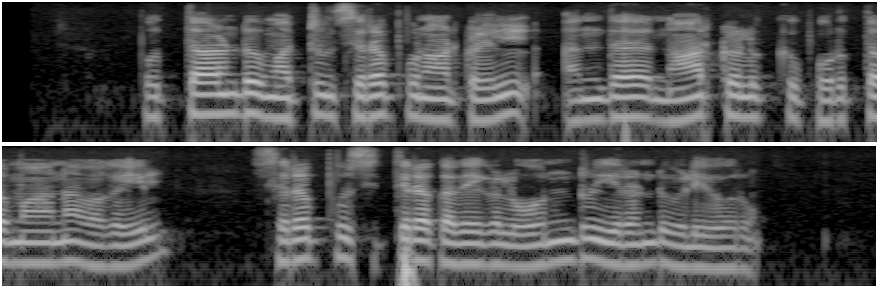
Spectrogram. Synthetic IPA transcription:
pɔt̪ːaːɳɖɯmɐʈrɯmsɪrɐpːɯnaːʈ̚kɐɭɪlʔɐnd̪ɐnaːʈkɐɭɯkːɯpːɔɾɯt̪ːɐmaːnɐʋɐɣɐjɪl | sɪrɐpːɯsɪt̪ːɪɾɐkːɐðɐɪɣɐɭɔndrɯɪɾɐɳɖɯʋɛɭɪʋɐɾɯ̰m

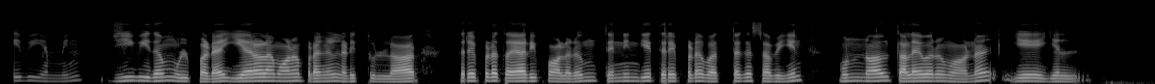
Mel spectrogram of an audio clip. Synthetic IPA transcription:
eːʋijɛmːɪn | d͡ʒiːʋɪðɐmʊɭpɐɽɐeːɾaːɭɐmaːnɐpɐɽɐŋɡɐɭɪlnɐɽɪt̪ːɯɭːaːɾ | t̪ɪɾɐɪpːɐɽɐt̪ɐjaːɾɪpːaːlɐɾɯmt̪ɛnːɪnd̪ɪjɐt̪ːɪɾɐɪpːɐɽɐʋɐt̪ːɐɣɐsɐbɐjɪn | mʊnːaːlt̪ɐlɐɪʋɐɾɯmaːnɐeːjɐl

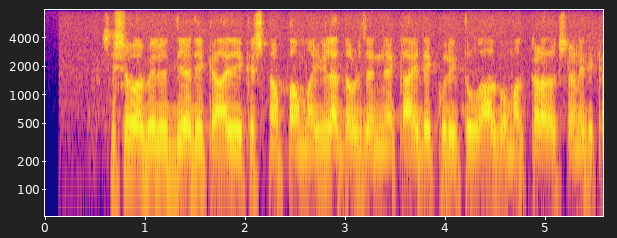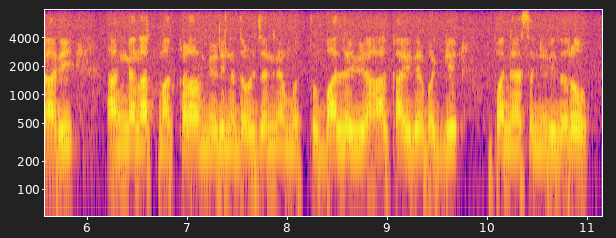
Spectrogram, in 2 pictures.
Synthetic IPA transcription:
ʃiʂuɐbʱiɾud̪ʱːiɐd̪ʱikaːɾikɾiʂɳɐpːɐmɐɦilɐd̪ɐwɾd͡ʒɐnjɐkaːjd̪ekuɾit̪uɦaːɡumɐkːɐɭɐd̪ɐkʂɐɳɐd̪ʱikaːɾi | ɾɐŋɡɐnaːt̪mɐkːɐɭɐmeːɭinɐd̪ɐwɾd͡ʒɐnjɐmɐt̪ːubaːljɐʋiʋɐɦɐkaːjd̪ebɐɡːe̞ | upɐnjaːsɐniːɽid̪ɐɾu

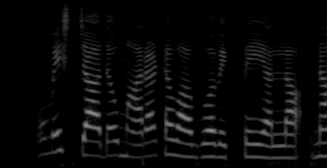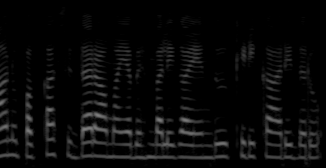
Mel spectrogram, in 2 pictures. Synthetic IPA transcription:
umeːʃd͡ʒaːd̪ɐʋmaːɾaːʈɐʋaːɡuʋɐʋjɐk̚t̪ɛjɐlːɐnaːnupɐkːɐsid̪ʱːɐɾaːmɐjɐbembɐliɡɐe̞nd̪ukʰiɽikaːɾid̪ɐɾu

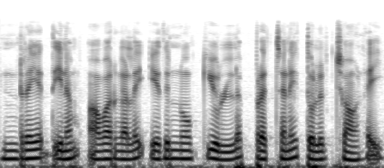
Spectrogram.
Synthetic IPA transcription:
ɪndrɐjɐd̪ɪnɐmɐ̰ʋɐɾɣɐɭɐɪʔɛðɯɾnoːkijɯɭːɐpɪɾɐt͡ʃːɐnɐɪt̪ːɔlɪrt͡ʃaːlɐ̰ɪ

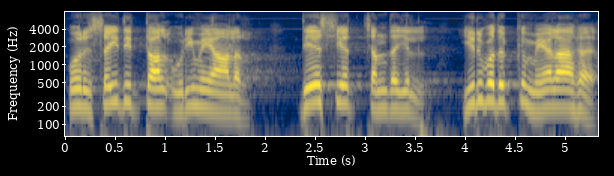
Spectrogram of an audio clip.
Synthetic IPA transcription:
ɔɾɯsɛjðɪt̪ːaːlʊɾɪmɐjaːlɐɾ | d̪eːsɪjɐt͡ʃːɐnd̪ɐjɪl | ɪɾɯbɐðɯkːɯmeːlaːɣɐ

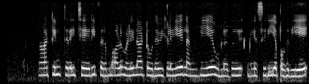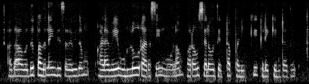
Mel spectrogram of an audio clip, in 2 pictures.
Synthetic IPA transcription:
naːʈːɪnt̪ɪɾɐɪt͡ʃːeːɾipɛɾɯmbaːlɯmʋɛɭɪnaːʈːɯʊðɐʋɪɣɐɭɐjeːnɐmbɪjeːʊɭːɐðɯmɪɣɐsɪɾɪjɐpɐɣɯðɪjeːɐðaːʋɐðɯpɐðɪnɐɪnd̪ɯsɐðɐʋɪðɐmɐɭɐʋeːʊɭːuːɾɐɾɐsɪnmuːlɐmɔɾɐʋɯsɛlɐʋɯt̪ɪʈːɐpːɐɳɪkːɯkɪɽɐɪkːɪndrɐðɯ

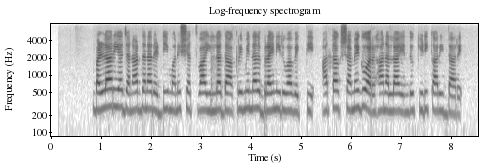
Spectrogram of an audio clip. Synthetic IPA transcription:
bɐɭːaːɾijɐd͡ʒɐnaːɾd̪ʱɐnɐɾeɖːimɐnuʂjɐt̪ʋɐilːɐd̪ɐkɾiminɐlbɾɐjniɾuʋɐʋjɐk̚t̪iɐt̪ɐkʂɐmeɡuɐɾɦaːnɐlːɐe̞nd̪ukiɽikaːɾid̪ːaːɾe̞

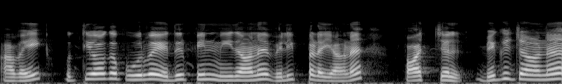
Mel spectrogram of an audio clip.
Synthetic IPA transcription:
ʔɐʋɐɪʊt̪ːɪjoːɣɐpuːɾʋɐɛðɪɾpɪnmiːðaːnɐʋɛɭɪpːɐɽɐjaːnɐpaːt͡ʃːɐlbɛɣɯd͡ʒaːnɐ

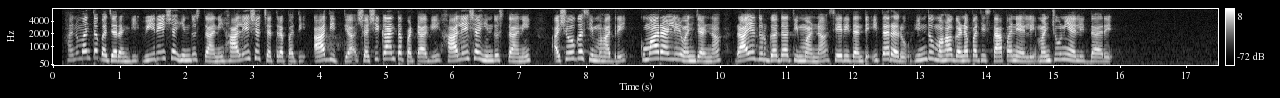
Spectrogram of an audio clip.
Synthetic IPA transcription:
hɐnumɐnt̪ɐbɐd͡ʒɐɾɐŋɡiʋiːɾeːʃɐɦind̪ust̪ʰaːniɦaːleːʃɐt͡ʃɐt̪ɾɐpɐt̪iaːd̪it̪jɐʃɐʃikaːnt̪ɐpɐʈːaːɡihaːleːʃɐɦind̪ust̪ʰaːni | ɐ̰ʃɔːɡɐsimɦaːd̪ɾi | kumaːɾaːɭːiʋɐɲd͡ʒɐɳːɐ | ɾaːjɐd̪uɾɡɐd̪ɐt̪imːɐɳːɐseːɾid̪ɐnt̪e̞̰ʔit̪ɐɾɐɾuɦind̪umɐɦaːɡɐɳɐpɐt̪̬ist̪ʰaːpɐnɛjɐlːimɐɲt͡ʃuːɳijɐlːid̪ːaːɾe̞

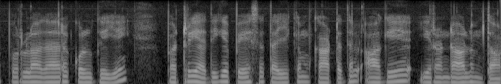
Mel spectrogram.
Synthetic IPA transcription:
pɔɾɯɭaːðaːɾɐkɔɭɣɐjɐɪ | pɐʈriɐðɪɣɐpeːsɐt̪ːɐjɐkːɐmkaːʈːɐðɐlʔaːɣejɐʔɪɾɐɳɖaːlɯmt̪aː

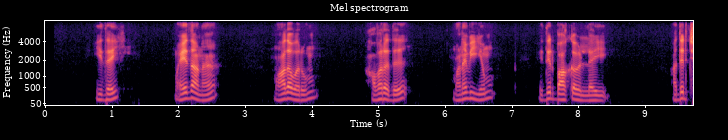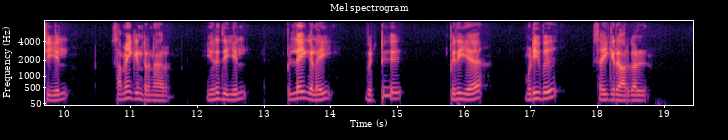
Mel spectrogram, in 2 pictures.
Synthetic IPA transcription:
ɪðɐɪ | ʋɐjɐðaːnɐ | maːðɐʋɐɾɯm | ɐʋɐɾɐðɯː | ɐnɐɪʋɪjɯm | ɛðɪɾpaːkɐʋɪlːɐɪ | ɐðɪɾt͡ʃːɪjɪl | sɐmɐɪk̬ːɪndrɐnɐɾ | ɪɾɯðɪjɪl | pɪɭːɐɪɣɐɭɐɪ | ʋɪʈːɯ | pɪɾɪjɐ | mʊɽɪʋɯ | sɛjɣɪraːɾɣɐɭ

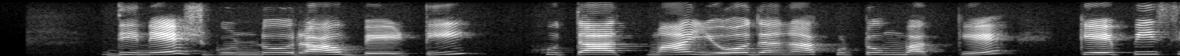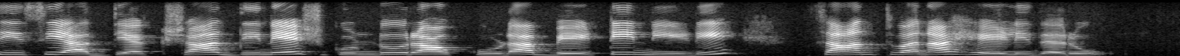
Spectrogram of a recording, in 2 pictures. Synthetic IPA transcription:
d̪ineːʃɡuɳɖuːɾaːʋbeːʈi | hut̪aːt̪̚majɔːd̪ɐnɐkuʈumbɐkːe̞ | keːpisisiɐd̪ʱjɐkʂɐd̪ineːʃɡuɳɖuːɾaːʋkuːɽɐbe̞ːʈiniːɽi | saːnt̪ʋɐnɐɦeːɭid̪ɐɾu

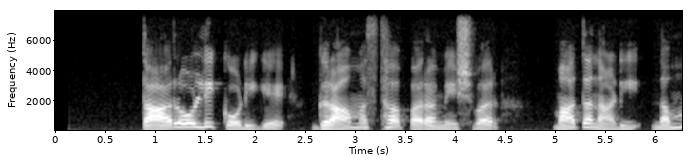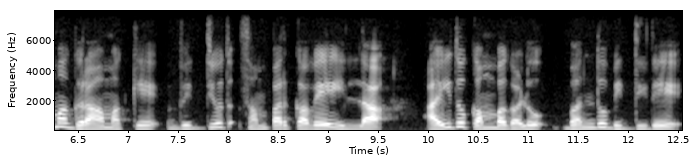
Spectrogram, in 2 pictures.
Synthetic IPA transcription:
t̪aːɾoːɭikoːɽiɡe̞ | ɡɾaːmɐst̪ʰɐpɐɾɐmeːʃʋɐɾ | maːt̪ɐnaːɽinɐmːɐɡɾaːmɐkːe̞ʋid̪jut̪sɐmpɐɾkɐʋeːilːɐ | ɐjd̪ukɐmbɐɡɐɭu | bɐnd̪ubid̪ːid̪e̞

